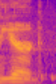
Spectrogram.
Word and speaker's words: Jurge: Well, I mean, I'm going to call him Jurg. Jurg? So, yeah. With like a silent E at the end, just like a hard end on the G.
